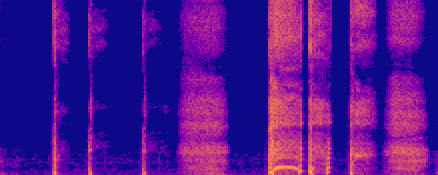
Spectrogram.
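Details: Acted cough in a voice drama, male character with a cold and high fever: a few short dry coughs, then a harsher cluster of coughs with breathy in-breaths.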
